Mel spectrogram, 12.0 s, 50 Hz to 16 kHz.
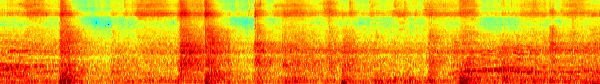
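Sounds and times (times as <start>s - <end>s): hockey knocks and thuds: 1.2s - 2.4s, 3.5s - 6.0s
skates scraping on ice: 5.4s - 12.0s.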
